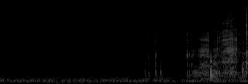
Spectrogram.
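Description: Near silence, with faint handling of the helmet interior near the end: a couple of light clicks and then a soft rustle.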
